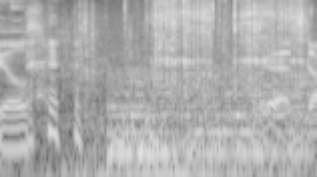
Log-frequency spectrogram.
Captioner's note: laughs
